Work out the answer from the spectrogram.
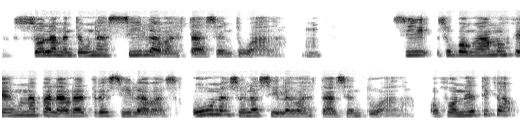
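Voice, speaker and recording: Slow, deliberate woman teacher. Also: mid-range voice. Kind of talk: online class lecture. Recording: dull lo-fi online class audio.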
